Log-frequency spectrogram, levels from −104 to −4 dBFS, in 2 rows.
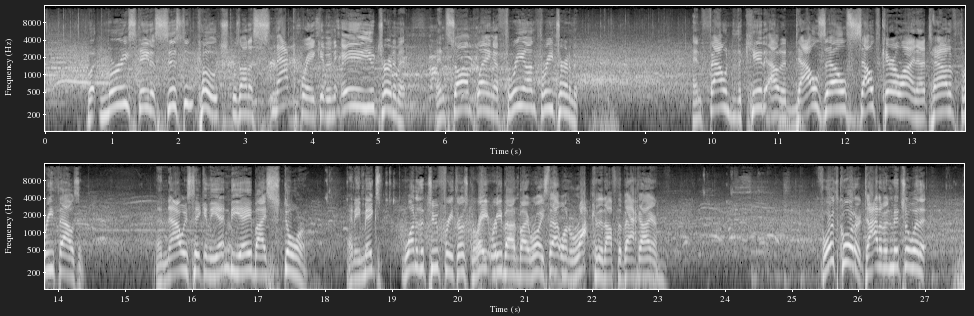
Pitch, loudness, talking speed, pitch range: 230 Hz, -18 LUFS, 150 wpm, 195-255 Hz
